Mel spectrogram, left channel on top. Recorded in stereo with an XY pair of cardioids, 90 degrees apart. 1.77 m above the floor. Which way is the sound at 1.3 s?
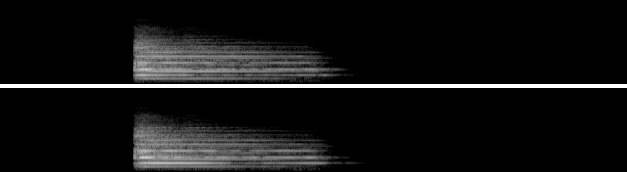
25° left.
